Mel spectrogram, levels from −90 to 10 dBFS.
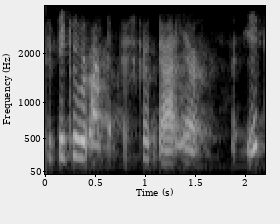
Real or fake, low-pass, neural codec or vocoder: fake; 3.6 kHz; autoencoder, 22.05 kHz, a latent of 192 numbers a frame, VITS, trained on one speaker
